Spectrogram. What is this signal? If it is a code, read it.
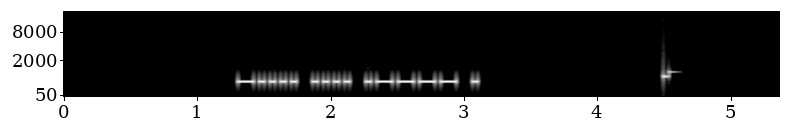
Morse code, heard as a keyed tone, about 30 wpm, 700 Hz. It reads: 6H1E
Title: Four Challenging Letter-Number Combinations 30wpm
